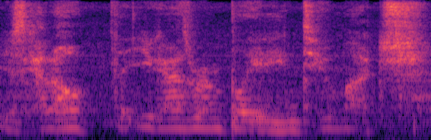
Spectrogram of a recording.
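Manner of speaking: hushed, soft, slightly high half-whisper under the breath. Narrator voicing Angelica to the other players, half-whispering as Angelica. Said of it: "she just whispers".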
